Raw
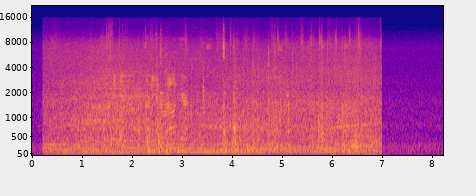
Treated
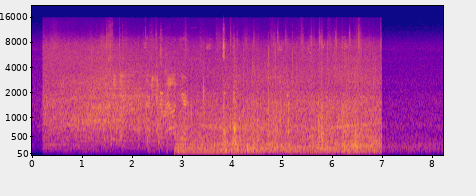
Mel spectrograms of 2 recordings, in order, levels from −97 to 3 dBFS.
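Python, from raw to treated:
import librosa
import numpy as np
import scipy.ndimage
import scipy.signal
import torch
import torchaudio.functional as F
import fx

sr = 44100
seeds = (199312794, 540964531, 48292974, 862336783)

y = fx.highpass(x, sr, hz=fx.steps((0.0, 830.0), (2.85, 170.0)), slope=12)
y = fx.rider(y, sr, range_db=4, speed_s=2.0)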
